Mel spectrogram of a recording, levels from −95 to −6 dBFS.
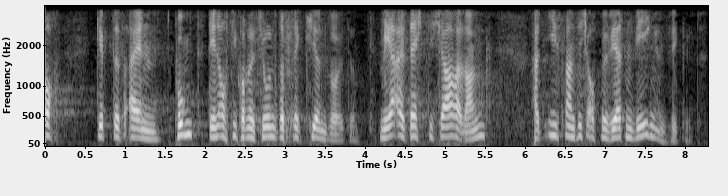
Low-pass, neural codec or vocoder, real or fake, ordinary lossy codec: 3.6 kHz; vocoder, 22.05 kHz, 80 mel bands, Vocos; fake; AAC, 32 kbps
